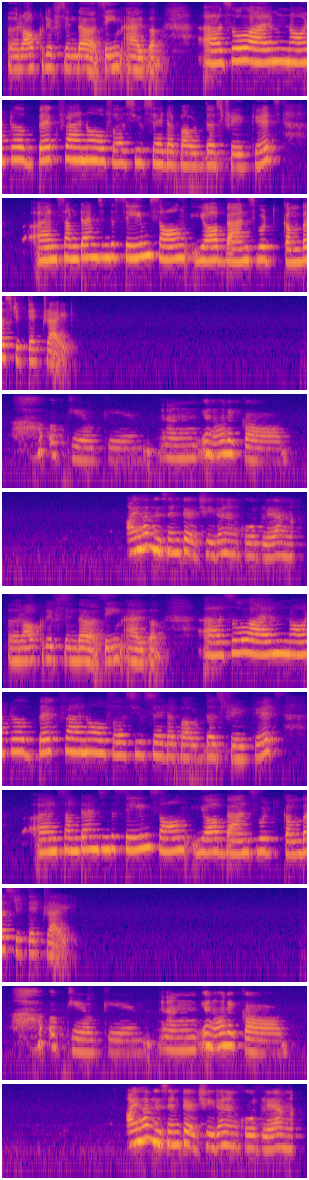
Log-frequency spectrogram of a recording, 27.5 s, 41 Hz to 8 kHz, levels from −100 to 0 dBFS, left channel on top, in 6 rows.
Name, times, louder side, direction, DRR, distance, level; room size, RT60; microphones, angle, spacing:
voice 1, 0.1-9.0 9.6-14.7, left 3 dB, 80° left, 2.0 m, -28 dB
voice 2, 18.4-22.6 24.7-27.2, right 2 dB, 80° right, 1.4 m, -29 dB
24.5 x 11.0 x 3.8 m
head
